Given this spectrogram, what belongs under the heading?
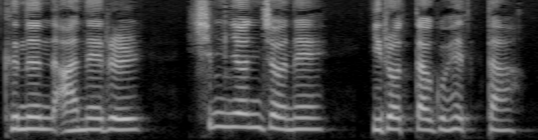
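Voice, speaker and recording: An older woman tells her story in a calm, reflective first-person narration. Her voice sits fairly high, and the recording is close and completely dry. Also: moderate pace, no echo. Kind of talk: scripted first-person audio drama narration.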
